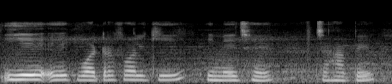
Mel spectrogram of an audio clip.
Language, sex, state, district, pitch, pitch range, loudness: Hindi, female, Gujarat, Valsad, 205 Hz, 195-210 Hz, -17 LUFS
